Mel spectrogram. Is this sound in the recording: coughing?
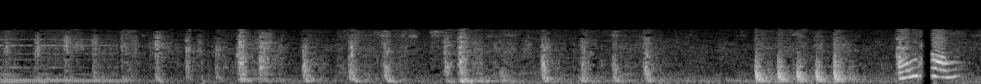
no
